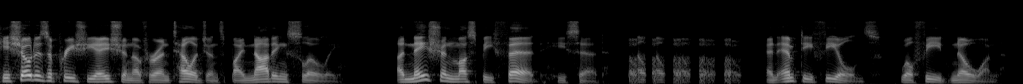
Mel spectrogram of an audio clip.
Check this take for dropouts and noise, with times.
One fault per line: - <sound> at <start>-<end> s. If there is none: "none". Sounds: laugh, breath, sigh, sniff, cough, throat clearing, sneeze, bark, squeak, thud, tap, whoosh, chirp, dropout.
- laugh at 6.3-7.4 s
